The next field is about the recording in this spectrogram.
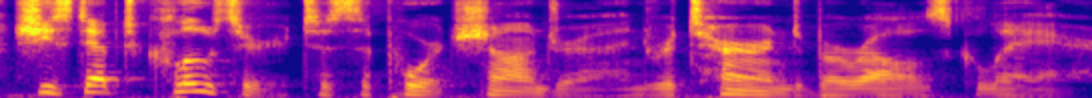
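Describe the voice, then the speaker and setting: A man's voice: fairly low pitch, big pitch swings, unhurried. A man narrating a fantasy audio drama in a scripted, dramatic storytelling style.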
